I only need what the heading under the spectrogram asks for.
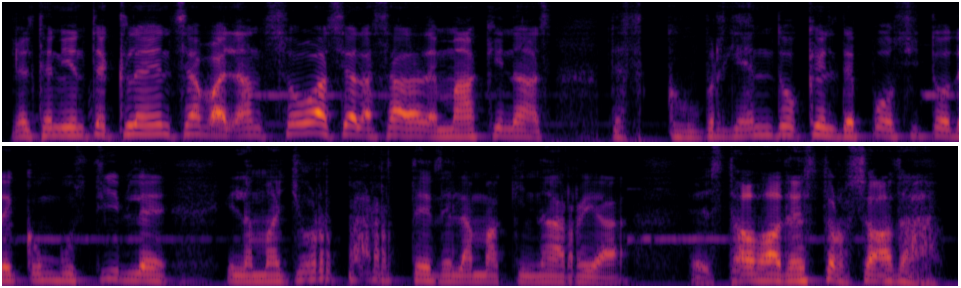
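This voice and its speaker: A man reading a horror story as a dramatic audiobook narrator, in the role of a stern German submarine officer, with measured, theatrical delivery. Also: on the high side. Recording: narration over clear background music. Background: music.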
